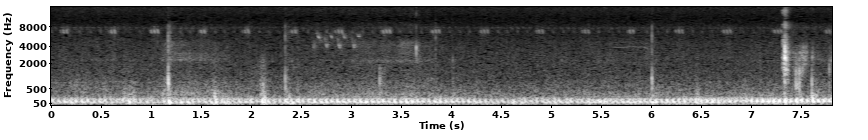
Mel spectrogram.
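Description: Quiet outdoor ambience: a steady low rumble under faint, regular high-pitched insect chirps about three a second, with a few sharp clicks, the loudest near the end.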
